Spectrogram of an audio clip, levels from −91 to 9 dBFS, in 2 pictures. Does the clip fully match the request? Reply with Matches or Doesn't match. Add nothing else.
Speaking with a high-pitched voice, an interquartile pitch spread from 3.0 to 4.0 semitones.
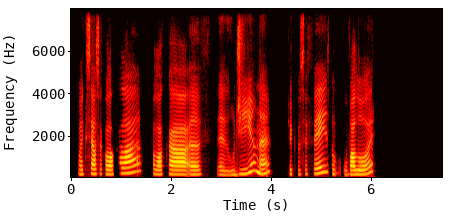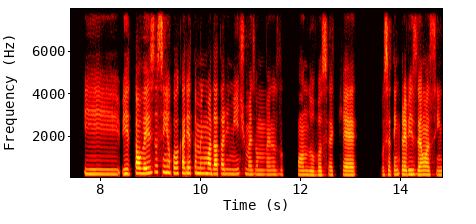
Matches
